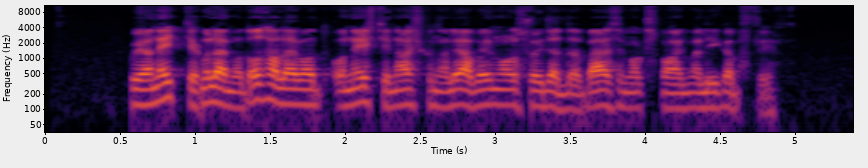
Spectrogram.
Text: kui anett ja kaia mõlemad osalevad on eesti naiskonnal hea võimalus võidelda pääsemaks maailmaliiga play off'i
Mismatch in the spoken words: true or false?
true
